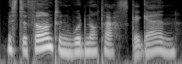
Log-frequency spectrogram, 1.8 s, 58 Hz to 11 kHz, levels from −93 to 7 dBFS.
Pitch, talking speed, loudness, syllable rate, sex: 170 Hz, 195 wpm, -18 LUFS, 4.9 syllables/s, female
